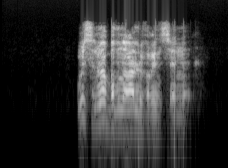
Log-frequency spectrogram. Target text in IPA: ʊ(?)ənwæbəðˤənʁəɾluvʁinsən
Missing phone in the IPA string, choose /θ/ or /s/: s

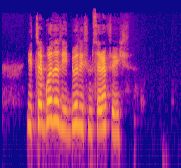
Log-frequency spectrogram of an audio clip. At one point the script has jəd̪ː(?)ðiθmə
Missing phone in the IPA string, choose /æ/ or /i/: æ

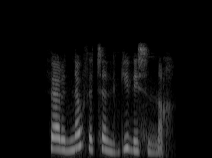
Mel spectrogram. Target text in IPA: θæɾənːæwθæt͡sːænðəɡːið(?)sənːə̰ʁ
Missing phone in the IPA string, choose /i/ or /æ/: i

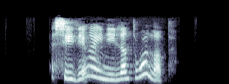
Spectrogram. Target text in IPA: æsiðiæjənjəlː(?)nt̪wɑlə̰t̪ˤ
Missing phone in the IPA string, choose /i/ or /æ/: æ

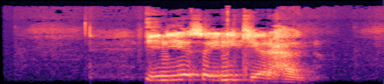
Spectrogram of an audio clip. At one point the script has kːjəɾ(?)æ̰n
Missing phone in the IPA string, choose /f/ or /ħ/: ħ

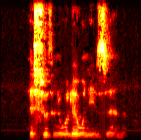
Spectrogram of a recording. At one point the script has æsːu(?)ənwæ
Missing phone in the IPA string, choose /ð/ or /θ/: θ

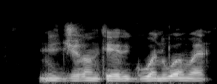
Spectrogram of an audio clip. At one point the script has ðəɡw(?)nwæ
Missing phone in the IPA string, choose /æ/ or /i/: æ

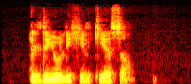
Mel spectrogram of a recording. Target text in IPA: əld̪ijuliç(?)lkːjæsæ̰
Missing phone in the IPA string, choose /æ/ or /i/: i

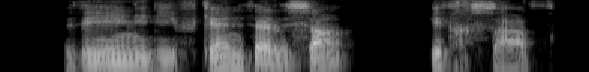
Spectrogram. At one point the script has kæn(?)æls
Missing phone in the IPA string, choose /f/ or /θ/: θ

